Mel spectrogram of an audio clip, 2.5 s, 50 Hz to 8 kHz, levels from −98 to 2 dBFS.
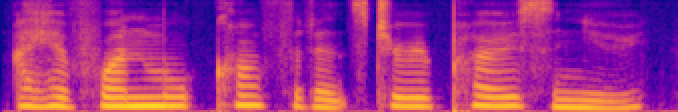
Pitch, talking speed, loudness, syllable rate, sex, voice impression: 215 Hz, 210 wpm, -15 LUFS, 6.4 syllables/s, female, very feminine, slightly young, thin, slightly tensed, slightly weak, dark, slightly hard, slightly muffled, fluent, slightly raspy, cute, intellectual, refreshing, sincere, calm, friendly, very reassuring, unique, elegant, slightly wild, sweet, slightly lively, very kind, modest, light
